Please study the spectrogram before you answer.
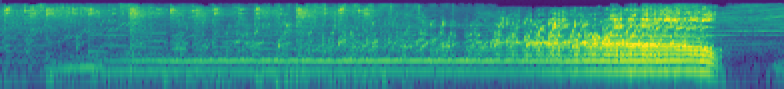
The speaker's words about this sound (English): Holy shit, my voice sucks. Let me just gargle here.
